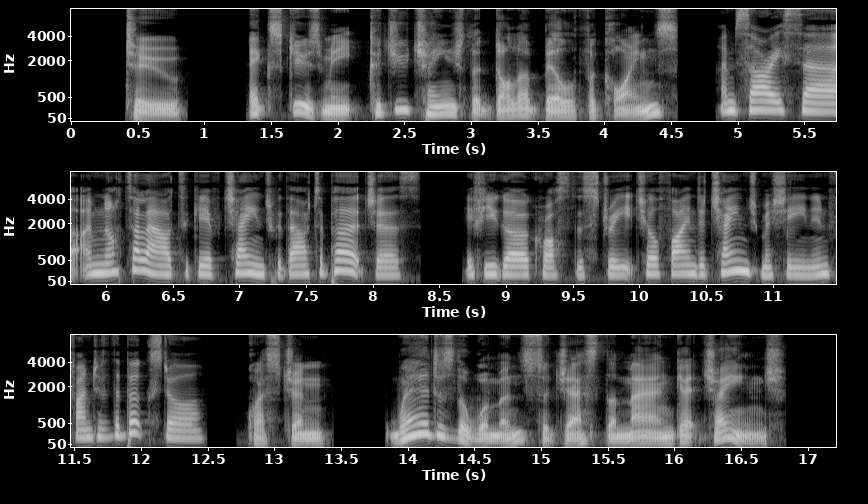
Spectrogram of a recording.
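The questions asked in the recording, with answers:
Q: Where does the woman suggest the man get change?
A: From a change machine in front of the bookstore across the street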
